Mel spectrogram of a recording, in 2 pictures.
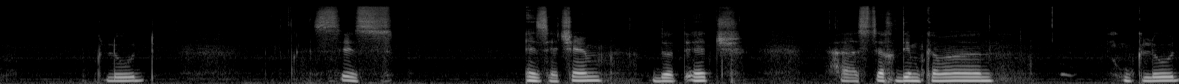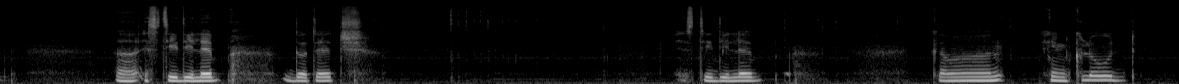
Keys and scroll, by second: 0.0-23.5 typing.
